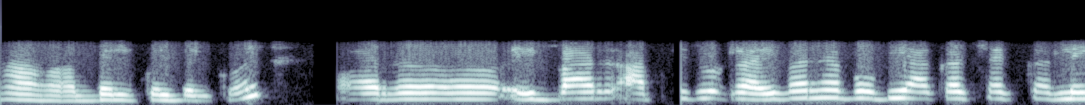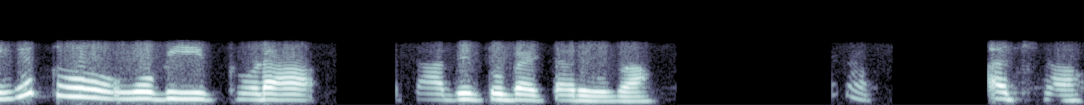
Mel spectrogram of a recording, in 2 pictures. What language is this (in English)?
Hindi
